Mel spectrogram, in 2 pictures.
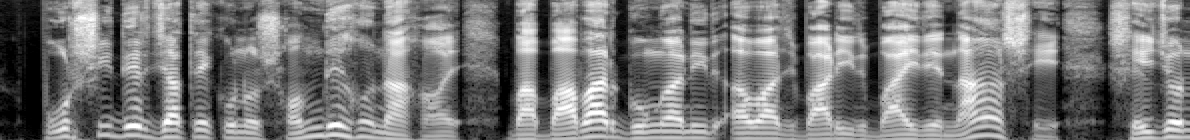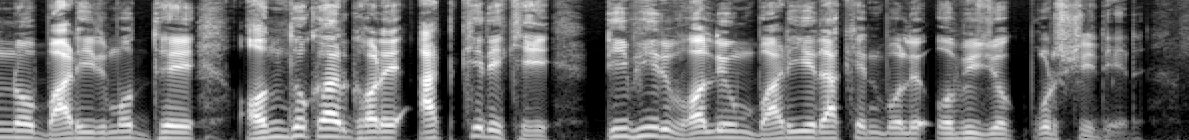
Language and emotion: Bengali, neutral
